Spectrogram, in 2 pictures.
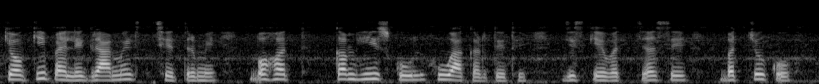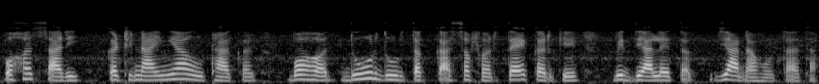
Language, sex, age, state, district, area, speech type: Hindi, female, 30-45, Uttar Pradesh, Sonbhadra, rural, spontaneous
